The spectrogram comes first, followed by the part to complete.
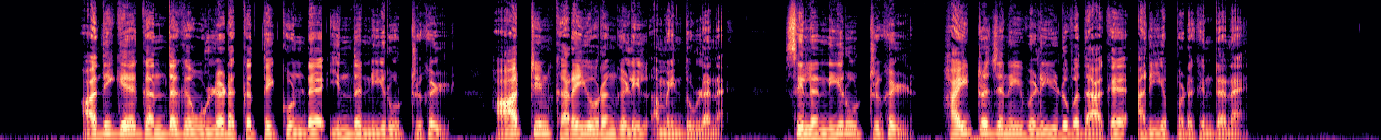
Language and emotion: Tamil, neutral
